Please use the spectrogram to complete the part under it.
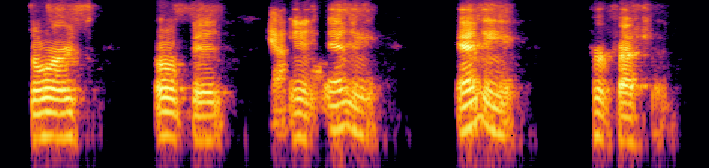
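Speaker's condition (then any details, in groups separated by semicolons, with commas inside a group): Muscular dystrophy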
